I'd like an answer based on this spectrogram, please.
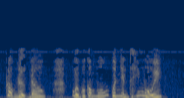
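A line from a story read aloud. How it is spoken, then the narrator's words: Crying. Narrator (Vietnamese): khóc lóc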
